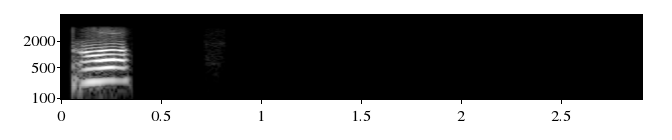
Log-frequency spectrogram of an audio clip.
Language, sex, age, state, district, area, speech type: Dogri, female, 45-60, Jammu and Kashmir, Reasi, rural, conversation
